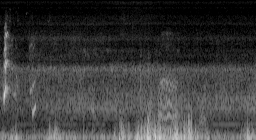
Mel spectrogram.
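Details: Pomsky puppy, nine weeks old, giving a single short high yip with a quick falling tail at the start, followed by a brief soft whine amid low rumbling background noise.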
